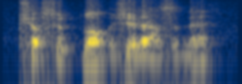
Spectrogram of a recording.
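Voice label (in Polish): "psasutno", Kurpie dialect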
